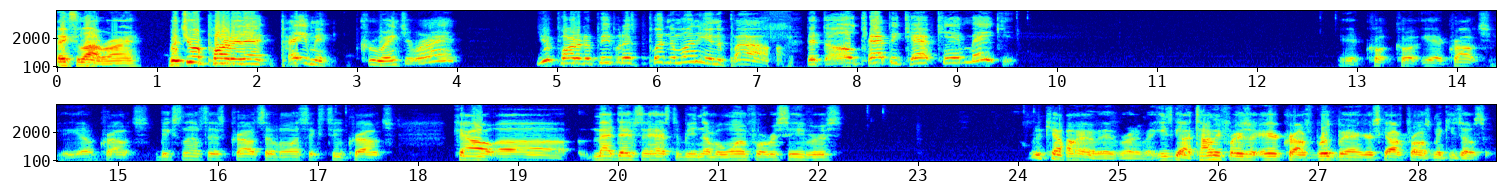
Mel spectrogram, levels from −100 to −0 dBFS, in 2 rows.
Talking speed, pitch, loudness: 165 wpm, 145 Hz, -24 LUFS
